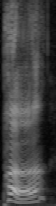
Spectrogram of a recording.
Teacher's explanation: if you take the phoneme p, it is voiceless and bilabial, plosive.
